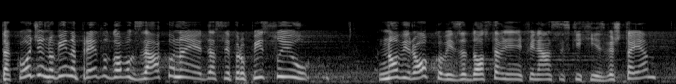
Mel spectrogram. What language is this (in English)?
Serbian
